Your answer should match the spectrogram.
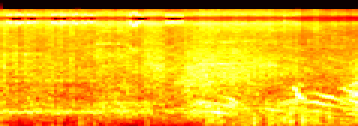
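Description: Radio-controlled scale crawler truck driving hard through a muddy water pit, a steady splashing hiss, with voices faint in the background.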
